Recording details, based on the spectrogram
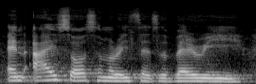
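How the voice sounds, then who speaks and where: A middle-aged Croatian woman speaks at normal speed in a deep, slightly mellow voice during a live panel on managing a destination brand. She hesitates, using lots of fillers and restarts. The recording captures the long reverb of a hotel hall with an audience present.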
